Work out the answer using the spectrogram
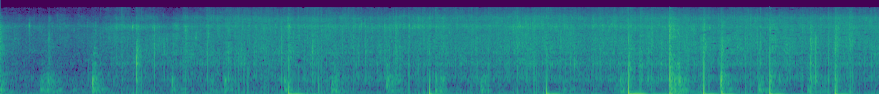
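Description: Chopped onion, curry leaves and green chillies sizzling in hot oil in an aluminium kadai, the tempering for an Indian masala. A metal slotted spoon stirring them knocks and scrapes against the pan in sharp clicks, most of them in the second half, with a quick run of loud knocks about five seconds in.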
